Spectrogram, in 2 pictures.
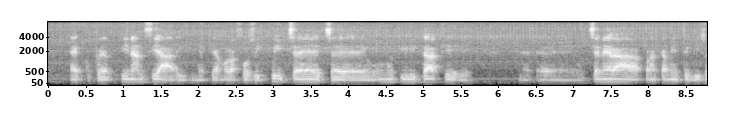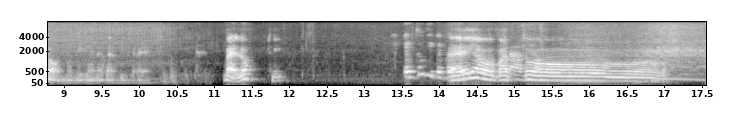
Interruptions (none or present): present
